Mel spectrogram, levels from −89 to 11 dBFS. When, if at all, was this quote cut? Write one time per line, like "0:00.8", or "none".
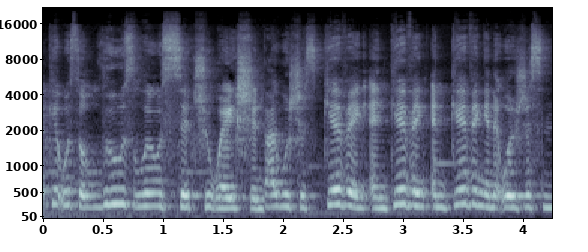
0:01.8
